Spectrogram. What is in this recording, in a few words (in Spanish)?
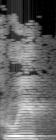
"fruid", Silabas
